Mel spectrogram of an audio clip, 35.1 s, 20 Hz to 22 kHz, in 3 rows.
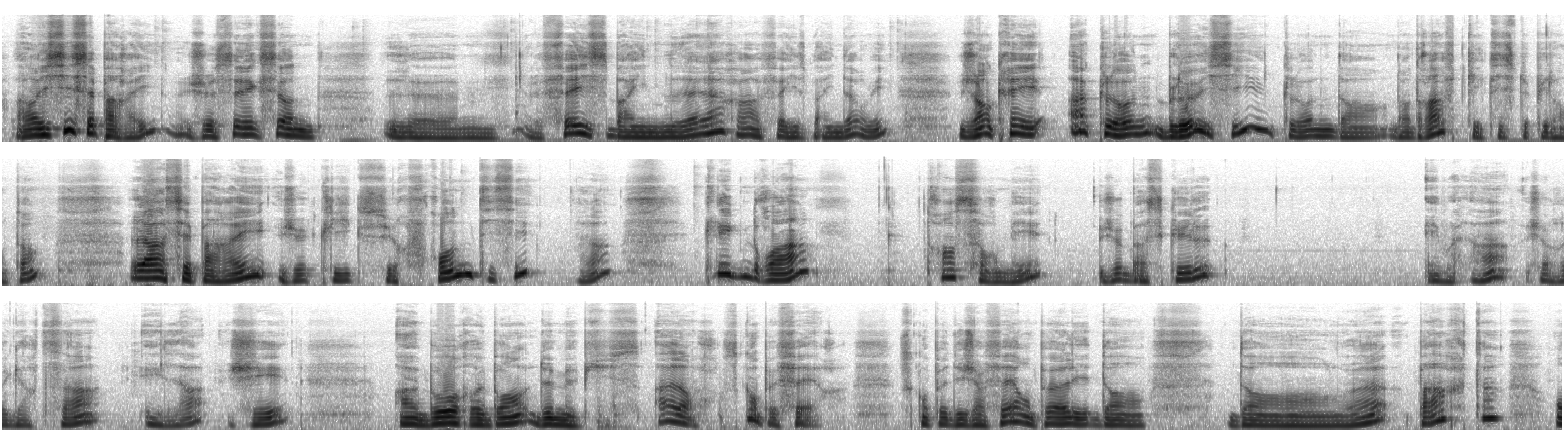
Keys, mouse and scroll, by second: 2.0 click, 9.8 click, 15.4 click, 17.1 right click, 18.6 click, 20.1-22.6 drag, 23.4 click, 24.1 click, 25.5 click, 26.1 click, 27.0-28.7 drag, 29.3-30.7 drag, 31.2 click, 34.0 click.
